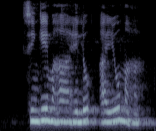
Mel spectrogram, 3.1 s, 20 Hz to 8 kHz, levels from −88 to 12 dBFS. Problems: echo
